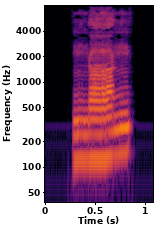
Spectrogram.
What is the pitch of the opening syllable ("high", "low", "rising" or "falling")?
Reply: rising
